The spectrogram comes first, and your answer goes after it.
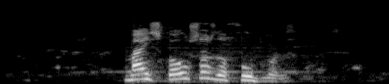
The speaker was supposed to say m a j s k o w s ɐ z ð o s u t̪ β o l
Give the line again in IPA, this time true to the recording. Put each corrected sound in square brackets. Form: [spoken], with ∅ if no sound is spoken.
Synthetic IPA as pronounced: m a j s k o w s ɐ z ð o [f] u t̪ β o l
